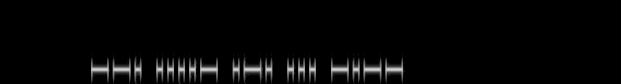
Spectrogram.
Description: Morse code, heard as a keyed tone, about 22 wpm, 700 Hz. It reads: G4RSY
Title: DXCC-100 Call Signs - 5 Characters - 22wpm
